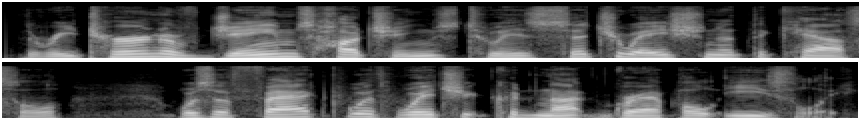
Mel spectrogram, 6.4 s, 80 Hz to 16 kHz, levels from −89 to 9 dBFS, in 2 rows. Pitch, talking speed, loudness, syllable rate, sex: 140 Hz, 195 wpm, -18 LUFS, 5.2 syllables/s, male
